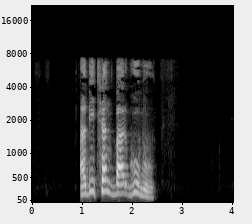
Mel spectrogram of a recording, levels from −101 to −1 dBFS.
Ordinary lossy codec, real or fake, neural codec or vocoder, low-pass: MP3, 96 kbps; real; none; 7.2 kHz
